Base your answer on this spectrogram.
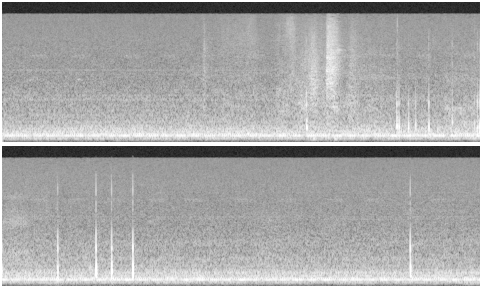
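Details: A low, constant room hum runs throughout, like a fan. A few faint clicks and brief rustles break through, but there is no bark, whine or other clear animal call.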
